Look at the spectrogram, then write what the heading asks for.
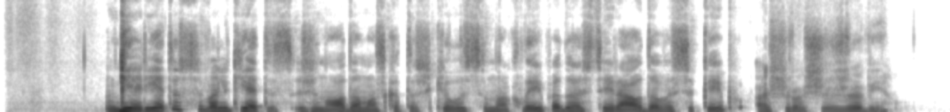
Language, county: Lithuanian, Kaunas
